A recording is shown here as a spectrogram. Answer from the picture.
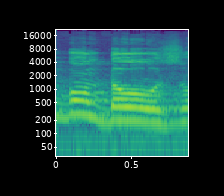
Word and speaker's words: bondoso: um velho índio muito bondoso Olha a palavra bondoso escrita com s e com som de z e querido pelo seu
